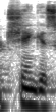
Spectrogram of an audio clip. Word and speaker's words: Genghis: and i'm thinking about genghis khan or chingas khan is another way to pronounce it genghis or chingas i prefer genghis although it's not the proper everybody tells me it's changus but i'm so used to genghis i'm going to continue calling it genghis so as i'm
